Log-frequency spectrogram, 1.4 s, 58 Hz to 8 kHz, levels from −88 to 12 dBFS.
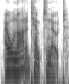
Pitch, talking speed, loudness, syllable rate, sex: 115 Hz, 260 wpm, -17 LUFS, 5.5 syllables/s, male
